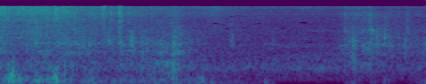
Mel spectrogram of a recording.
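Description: A mountain bike passes close by on a dry dirt trail, its tyres rolling and crunching over loose dirt. The sound is loudest in the first half second and fades as the bike rides away.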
